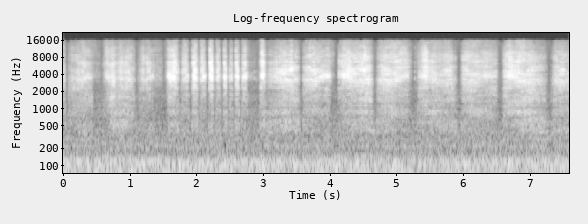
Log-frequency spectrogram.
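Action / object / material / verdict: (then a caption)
scrape / plastic game controller grip / plastic / none. Fingertips and nails rub and scratch along the handles of a hollow black plastic Nintendo Switch controller grip with red and blue Joy-Cons attached, as it is held up and turned to show the back. Bright, hissy rubbing strokes come in waves, with a quick run of sharp scratching flicks in the middle, and each stroke fades quickly.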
